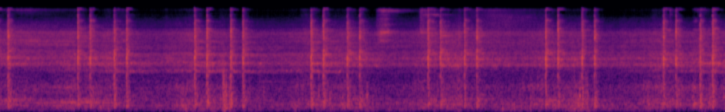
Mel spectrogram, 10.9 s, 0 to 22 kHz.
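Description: Tokyo Metro 6000-series electric commuter train (KRL) passing close by, a steady rumble with its wheels clacking over the rail joints in groups of clicks every second or two.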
